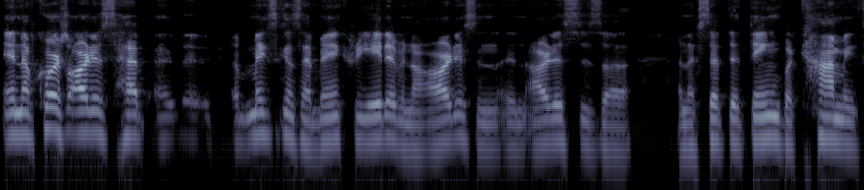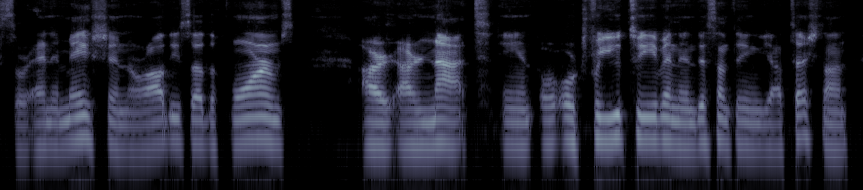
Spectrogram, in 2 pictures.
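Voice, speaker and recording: A man's voice: medium pitch, steady tone, brisk, dry recording, clean studio sound. A man in his fifties from the United States, talking casually on a panel, rambling with many restarts. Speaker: panel guest.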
